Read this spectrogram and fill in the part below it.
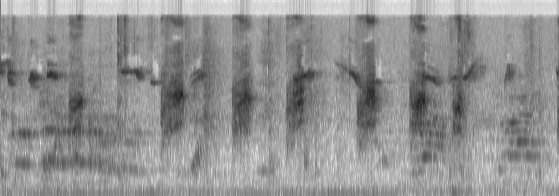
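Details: Female Chinese hwamei giving repeated harsh, squawking notes, roughly one every second or so at an uneven rhythm, some with buzzy overtones, over a low steady hum.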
